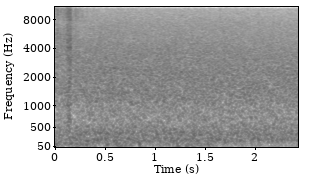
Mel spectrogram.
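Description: A steady, even hiss of background noise, with a brief rustle just after the start.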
